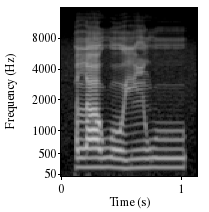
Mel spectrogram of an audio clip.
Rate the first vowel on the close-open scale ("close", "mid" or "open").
open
